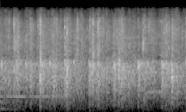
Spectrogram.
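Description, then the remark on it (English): A crowd gives another round of applause for a band, a dense wash of many hands clapping steadily at a fairly even level throughout, with no voices standing out above it. “Y'all give another round of applause for this wonderful man, this great … band.”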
